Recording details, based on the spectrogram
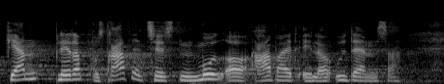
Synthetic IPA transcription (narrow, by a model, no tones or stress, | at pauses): fjæɐnpʰleɾ̥ɐpʰɒ̽sd̥ʁɑ̈fət͡sʰesd̥n̩mo̝ð̞̰ˠɒ̽ʔɑ̈ːb̥ɑ̈ɪ̰d̥elɐʔuð̞ˠd̥æn̰l̩sɐ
